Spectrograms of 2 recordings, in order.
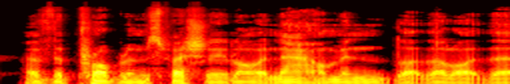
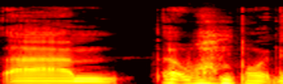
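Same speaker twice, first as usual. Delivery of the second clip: normal talking voice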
